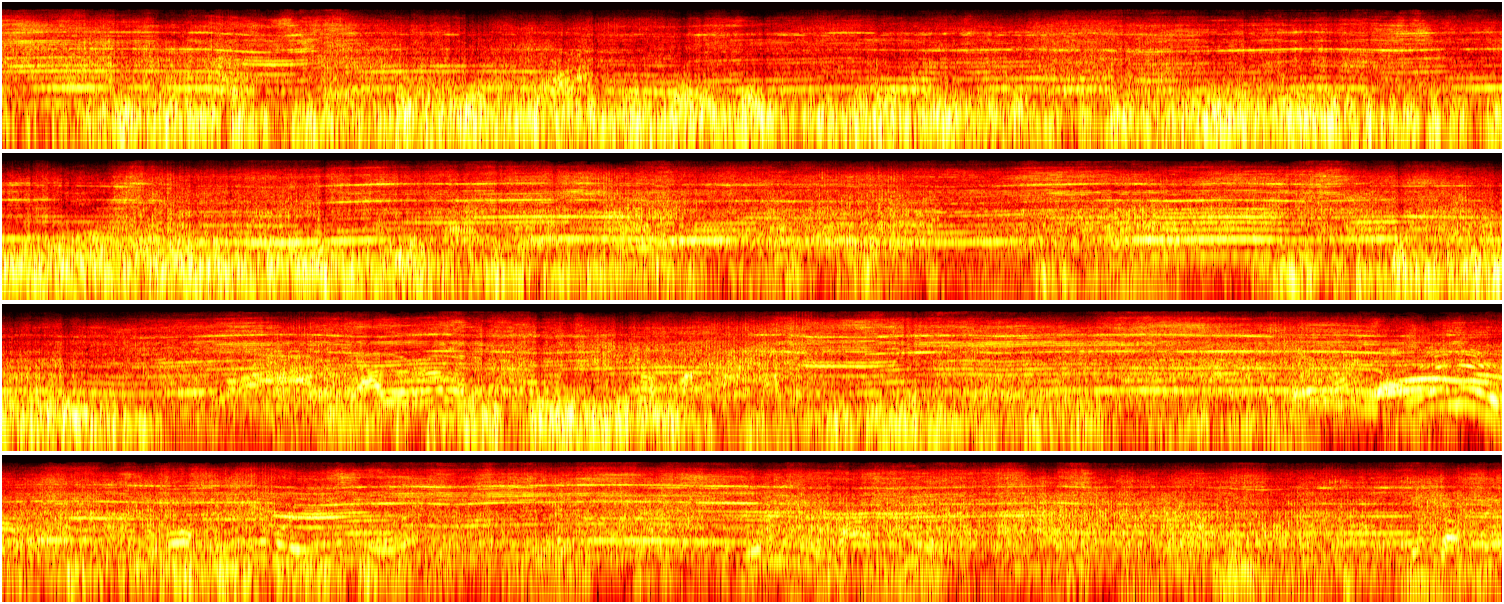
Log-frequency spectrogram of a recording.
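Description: Radio-controlled model helicopters flying aerobatics: a loud engine-and-rotor whine that rises and falls in pitch again and again as they manoeuvre, over a low rushing of rotor wash.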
